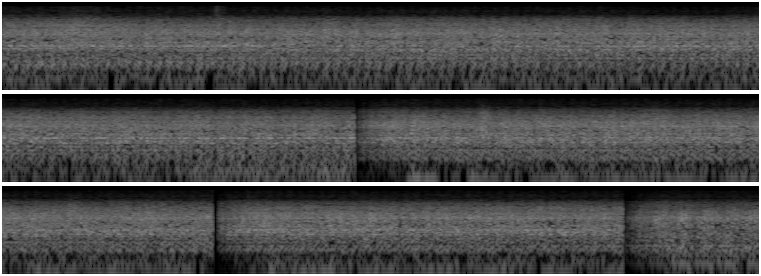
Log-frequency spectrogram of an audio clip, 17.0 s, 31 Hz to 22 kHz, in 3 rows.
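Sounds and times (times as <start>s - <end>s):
sawmill machinery running: 0.0s - 17.0s.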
